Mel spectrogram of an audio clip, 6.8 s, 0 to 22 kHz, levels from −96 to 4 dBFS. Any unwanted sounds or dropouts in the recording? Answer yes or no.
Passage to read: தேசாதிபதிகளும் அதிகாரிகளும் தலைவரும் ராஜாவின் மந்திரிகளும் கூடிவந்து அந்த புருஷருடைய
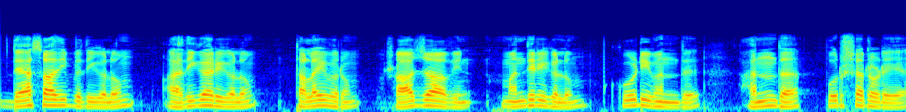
no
